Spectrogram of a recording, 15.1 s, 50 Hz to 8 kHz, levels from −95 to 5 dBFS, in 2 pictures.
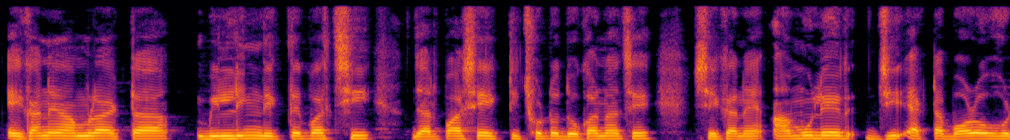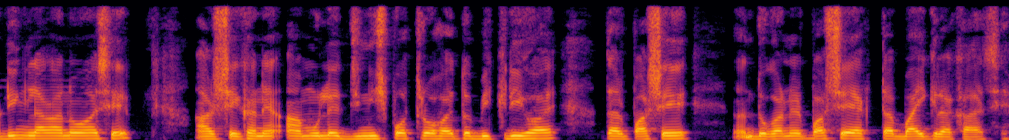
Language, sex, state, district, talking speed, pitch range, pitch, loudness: Bengali, male, West Bengal, Jhargram, 145 wpm, 150-160 Hz, 155 Hz, -14 LUFS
